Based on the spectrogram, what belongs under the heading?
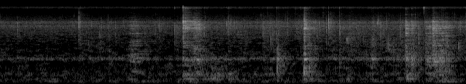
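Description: Chopped garlic and onions frying in mustard oil in a steel kadhai: a steady sizzle, with a metal spatula scraping against the pan a few times.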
